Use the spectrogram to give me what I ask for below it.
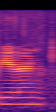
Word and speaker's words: Barron: But I know it's also at Barron Cheese. Am I saying that right? Yep, it's okay.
